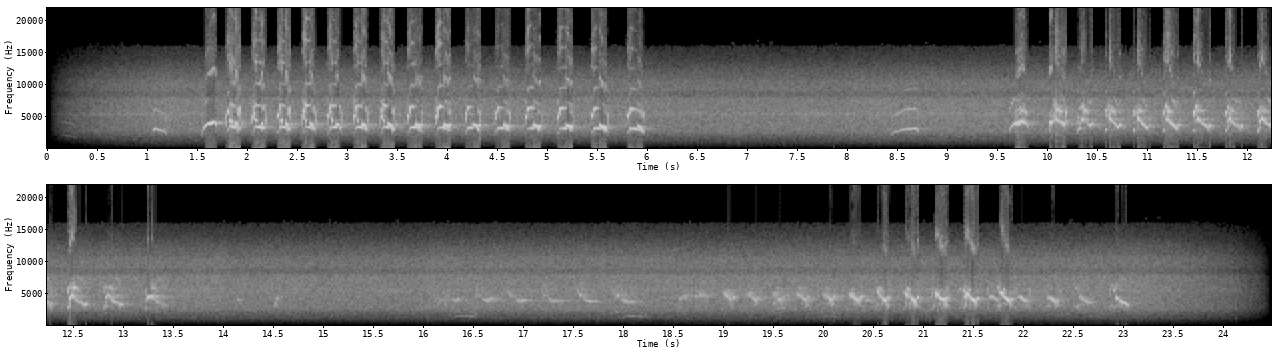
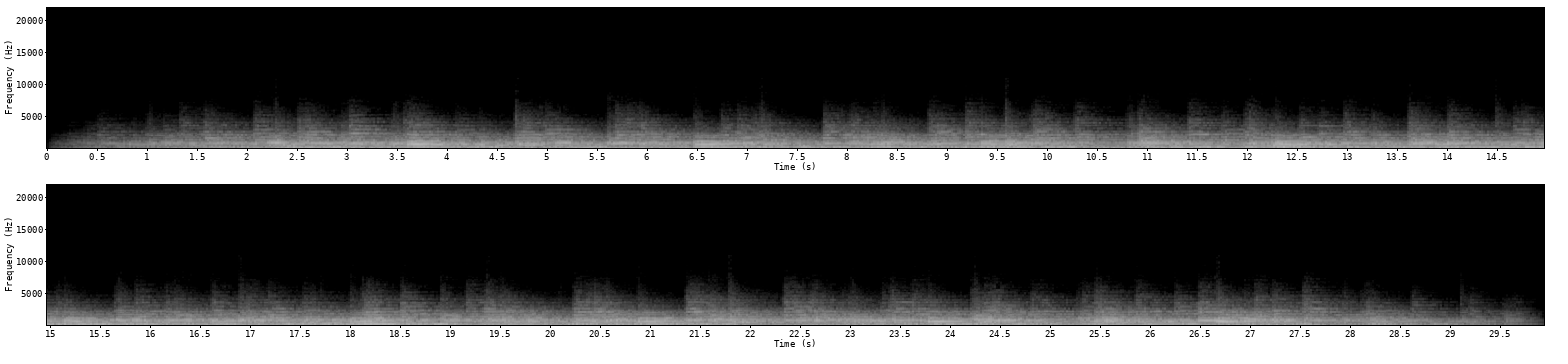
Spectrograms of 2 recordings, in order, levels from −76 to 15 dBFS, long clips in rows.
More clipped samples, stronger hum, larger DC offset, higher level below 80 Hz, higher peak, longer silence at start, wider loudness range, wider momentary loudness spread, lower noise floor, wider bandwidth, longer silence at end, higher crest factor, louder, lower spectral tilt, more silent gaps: first, 5% vs under 0.1%; second, none vs 60 Hz at -50 dBFS; neither; first, -44 dBFS vs -64 dBFS; about the same, 0 dBFS vs -2 dBFS; about the same, 0.2 s vs 0.25 s; first, 12 LU vs 1 LU; first, 15 LU vs 7 LU; second, -31 dBFS vs -39 dBFS; first, over 20 kHz vs 6.8 kHz; first, 0.25 s vs 0.1 s; second, 10 dB vs 16 dB; first, -6 LUFS vs -17 LUFS; second, 3.5 dB/octave vs -8.5 dB/octave; neither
